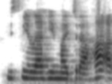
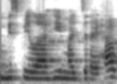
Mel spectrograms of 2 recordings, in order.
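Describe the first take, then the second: First: The vowel after r sounds like a. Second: The vowel after r sounds like e. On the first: The speaker calls it wrong. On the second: The speaker calls it right. "menggunakan huruf E"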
